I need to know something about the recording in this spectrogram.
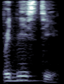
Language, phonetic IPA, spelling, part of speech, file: Russian, [pədʲnʲɪˈsʲtʲi], поднести, verb, Ru-поднести.ogg
- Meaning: 1. to bring, to carry (to) 2. to offer, to present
